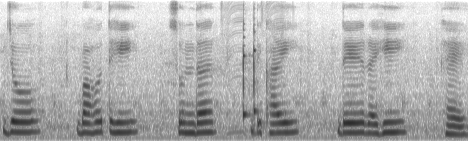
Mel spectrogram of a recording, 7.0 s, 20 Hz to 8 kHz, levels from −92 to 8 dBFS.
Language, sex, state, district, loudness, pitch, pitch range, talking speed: Hindi, female, Madhya Pradesh, Dhar, -20 LUFS, 210 Hz, 205-220 Hz, 70 wpm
